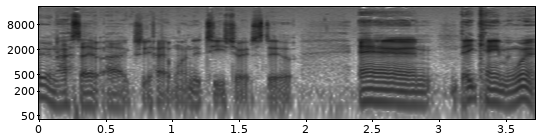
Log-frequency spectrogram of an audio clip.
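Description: With ordinary pitch variation and a fairly quick pace, a man talks in an ordinary speaking voice. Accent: American. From US Mid-Atlantic, Prince George's County, Maryland. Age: 20s. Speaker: sneaker collector. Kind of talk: casual chat.

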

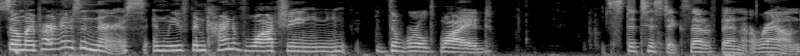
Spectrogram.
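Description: A woman speaks at a very slow pace with lively intonation. The recording is very clean, with a silent background. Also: medium pitch for a woman. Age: 30s. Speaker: archaeology podcast co-host. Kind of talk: casual chat.

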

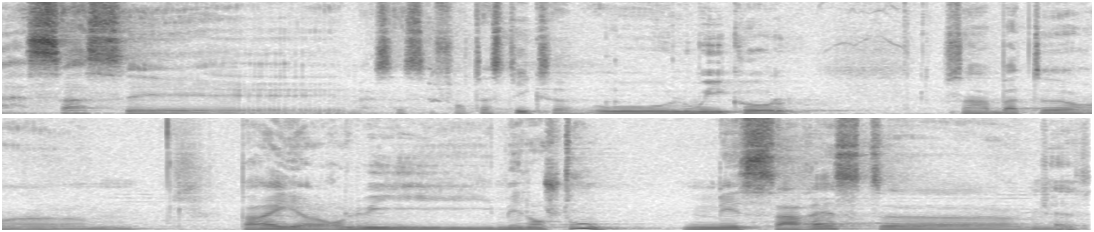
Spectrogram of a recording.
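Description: Pausing long and often at a very slow pace, a man talks at a fairly low pitch with lively intonation, and the room echo is audible. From northern Lorraine, France (Thionville). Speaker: jazz saxophonist. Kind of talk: casual interview. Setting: smoking room of a Brussels jazz bar.

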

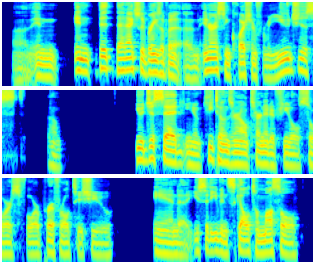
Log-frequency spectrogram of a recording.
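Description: Recorded very cleanly against a silent background, a man speaks with lively intonation at a very deep, low pitch. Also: moderate pace. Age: 30s. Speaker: podcast host. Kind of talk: casual chat.

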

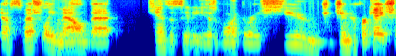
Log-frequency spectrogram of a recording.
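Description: An ordinary speaking voice from a man, medium in pitch, with ordinary pitch variation and a moderate pace. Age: 30s. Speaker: real estate agent. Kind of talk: casual interview.

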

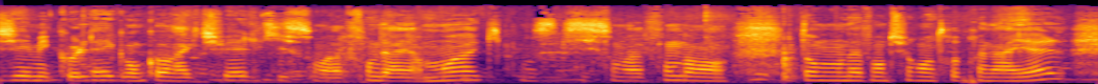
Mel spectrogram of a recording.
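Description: A woman talks at a moderate speed, her medium pitch and fairly even intonation heard against noticeable background noise. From Paris region, France. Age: young. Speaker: entrepreneur. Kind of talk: interview. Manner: halting.

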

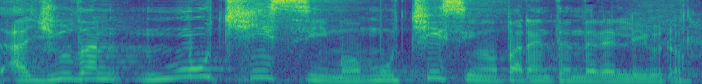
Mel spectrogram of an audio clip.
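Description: Noticeable background noise under a man talking with very wide swings in pitch. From Chile. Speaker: pastor. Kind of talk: sermon.

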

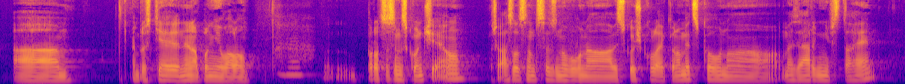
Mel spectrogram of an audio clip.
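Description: His tone is dark and mellow, with a fairly low pitch. The man keeps a moderate pace and fairly even intonation. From Czech Republic, Šumava region. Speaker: travel entrepreneur. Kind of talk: interview.

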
